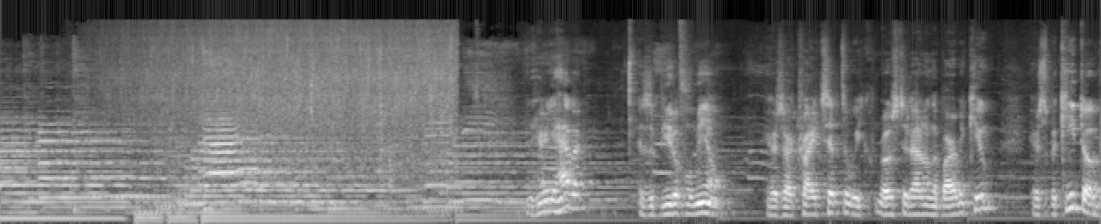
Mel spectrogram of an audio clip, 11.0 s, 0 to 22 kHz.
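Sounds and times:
background music: 0.0 - 11.0
beans sizzling in a skillet: 0.8 - 4.6.

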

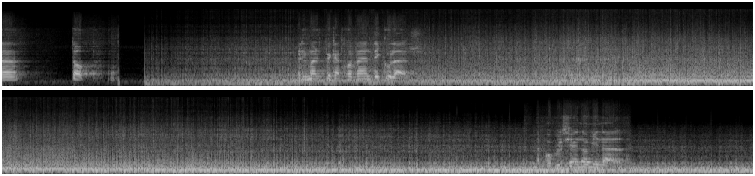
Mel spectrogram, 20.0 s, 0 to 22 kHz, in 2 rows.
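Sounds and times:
rocket motor rumble: 1.9 - 20.0.

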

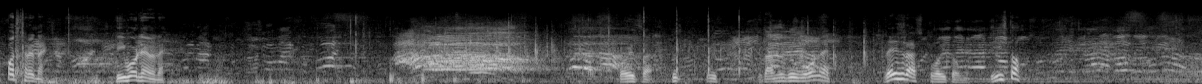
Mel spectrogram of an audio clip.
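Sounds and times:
voices shouting: 0.6 - 12.0.

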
